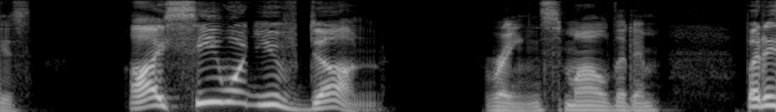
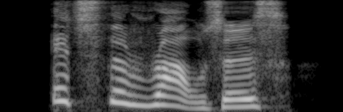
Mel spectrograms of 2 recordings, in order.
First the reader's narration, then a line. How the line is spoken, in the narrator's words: she said loudly, cutting through the chatter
